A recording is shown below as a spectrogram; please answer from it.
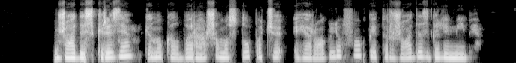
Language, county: Lithuanian, Alytus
